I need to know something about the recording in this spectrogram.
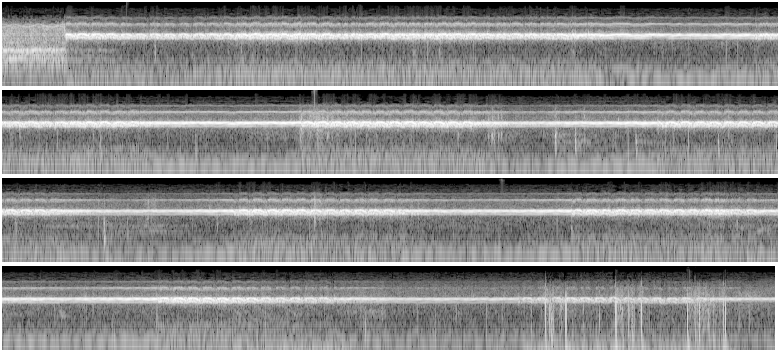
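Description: Electronic sci-fi soundtrack: a loud, high, steady electronic tone whose texture switches back and forth every second and a half to two seconds, with a low hum that comes and goes in step with it.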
